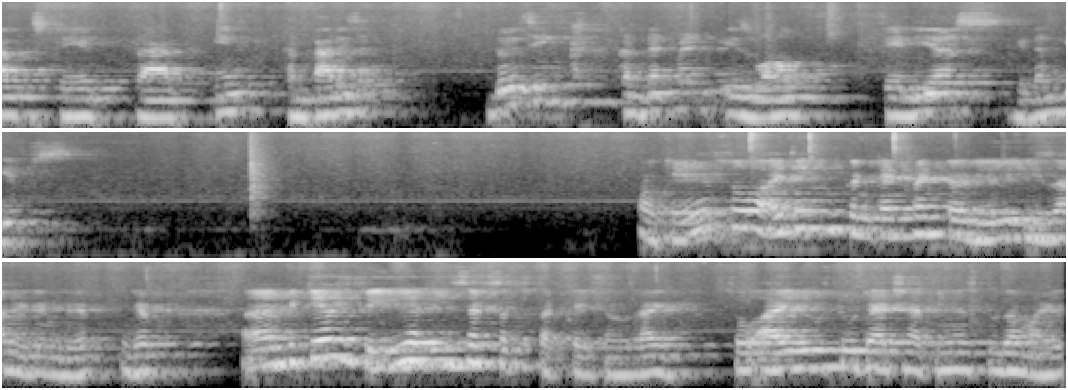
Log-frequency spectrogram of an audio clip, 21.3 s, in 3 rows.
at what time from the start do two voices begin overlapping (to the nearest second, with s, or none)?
none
